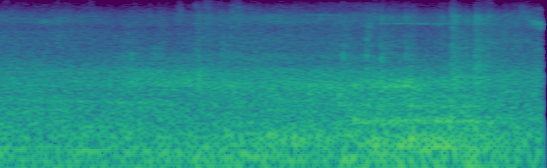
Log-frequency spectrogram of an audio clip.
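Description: Steady city background noise of passing traffic, an ambience bed under the lesson, growing a little louder about three seconds in before easing back.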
